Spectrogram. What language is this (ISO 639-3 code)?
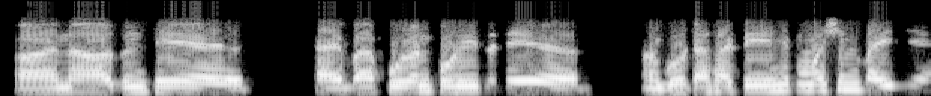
mar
